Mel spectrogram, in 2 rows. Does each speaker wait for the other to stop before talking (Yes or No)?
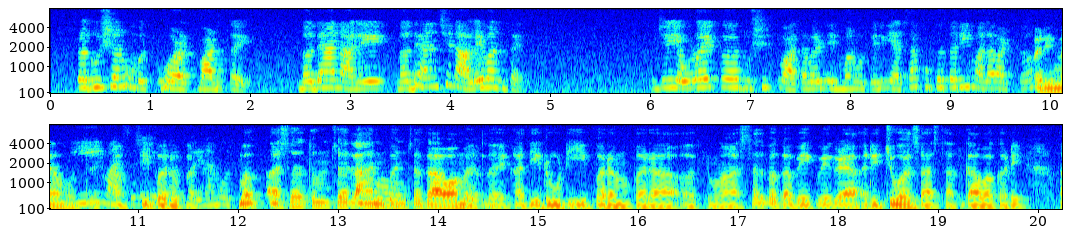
No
